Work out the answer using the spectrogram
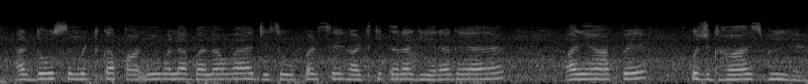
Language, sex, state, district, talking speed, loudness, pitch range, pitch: Hindi, female, Jharkhand, Jamtara, 185 wpm, -31 LUFS, 230-255 Hz, 240 Hz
